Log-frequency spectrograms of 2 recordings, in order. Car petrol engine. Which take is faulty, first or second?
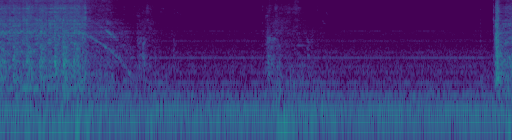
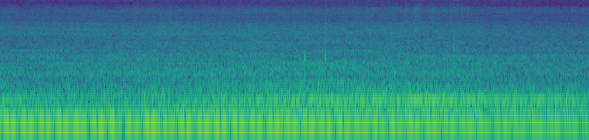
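first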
